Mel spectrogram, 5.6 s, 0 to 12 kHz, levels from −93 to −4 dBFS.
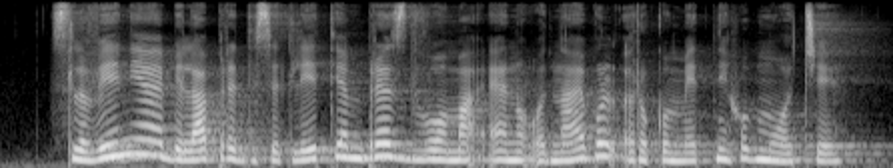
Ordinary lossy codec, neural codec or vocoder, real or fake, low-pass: none; none; real; 10.8 kHz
